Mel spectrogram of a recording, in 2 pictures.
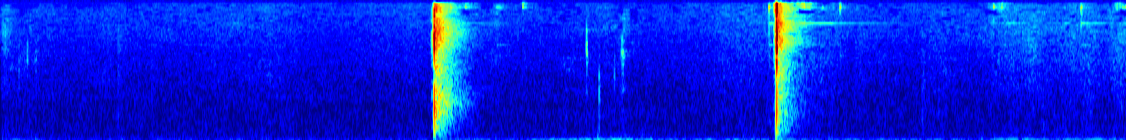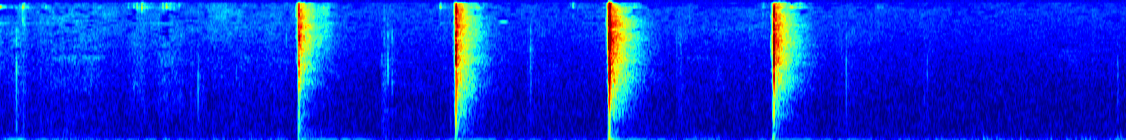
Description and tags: Hand Slapping skin. Light Slap
OWI, Foley, Slap, Dry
